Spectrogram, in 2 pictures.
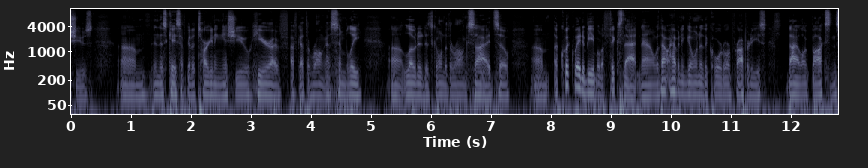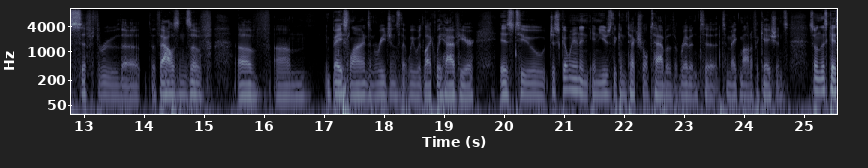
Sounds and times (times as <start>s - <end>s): Speech: 0.0s - 25.5s.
